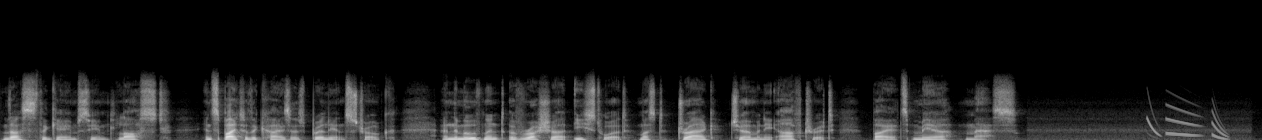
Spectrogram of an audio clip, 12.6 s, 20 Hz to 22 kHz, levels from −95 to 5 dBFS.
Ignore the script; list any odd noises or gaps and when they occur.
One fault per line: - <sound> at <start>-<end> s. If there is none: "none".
- chirp at 11.5-12.3 s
